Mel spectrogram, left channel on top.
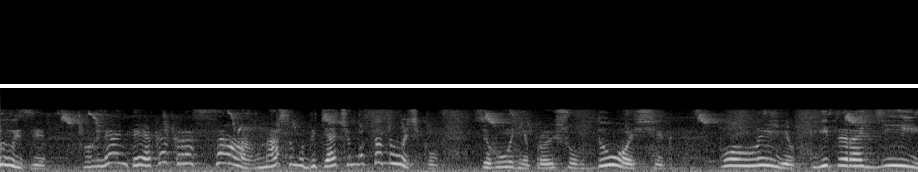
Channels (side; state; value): left; silent; 63 dB below the other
